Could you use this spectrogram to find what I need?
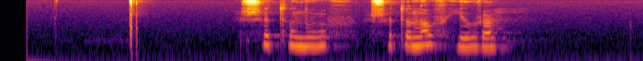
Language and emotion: Russian, neutral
